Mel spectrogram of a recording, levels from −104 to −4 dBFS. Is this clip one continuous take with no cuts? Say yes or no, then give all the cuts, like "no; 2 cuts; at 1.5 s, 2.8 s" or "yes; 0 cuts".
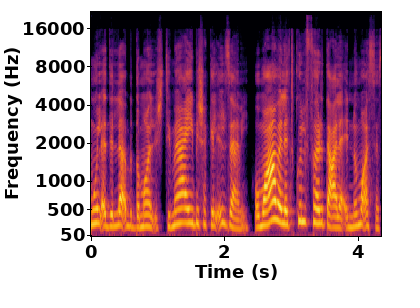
no; 1 cut; at 2.4 s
